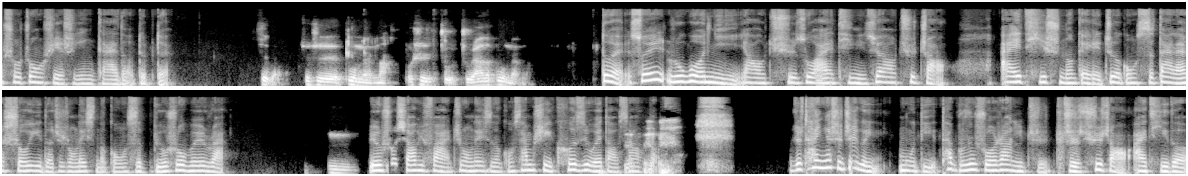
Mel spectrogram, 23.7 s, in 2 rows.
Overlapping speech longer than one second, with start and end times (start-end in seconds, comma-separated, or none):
none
